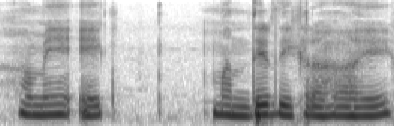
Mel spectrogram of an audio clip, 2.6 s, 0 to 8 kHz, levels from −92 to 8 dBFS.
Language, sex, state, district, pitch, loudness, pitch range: Hindi, female, Madhya Pradesh, Bhopal, 185 Hz, -19 LUFS, 175-195 Hz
